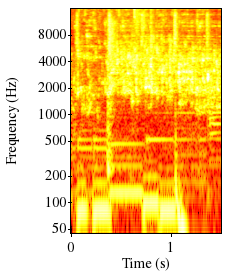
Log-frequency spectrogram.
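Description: Water poured for Neapolitan pizza dough, a short close splashing and trickling with a rising liquid gurgle, alone and fairly quiet.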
